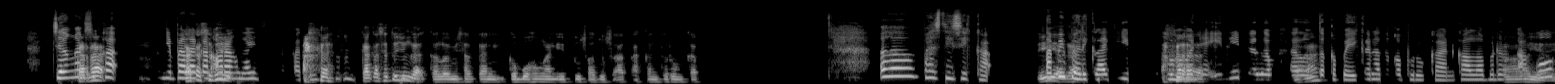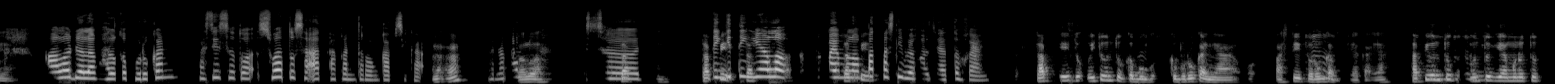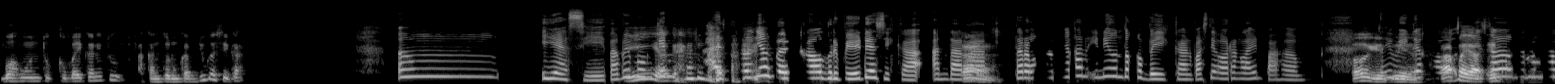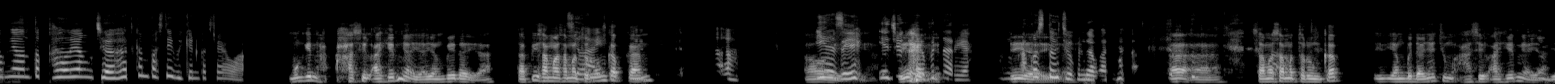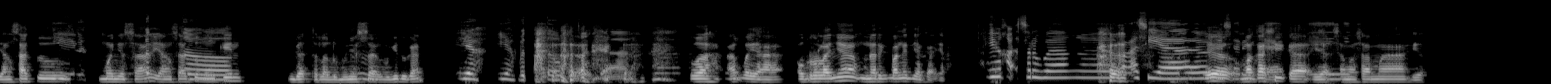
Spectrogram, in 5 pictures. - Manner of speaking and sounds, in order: throat clearing; chuckle; distorted speech; chuckle; other background noise; chuckle; laughing while speaking: "kan"; laugh; unintelligible speech; laughing while speaking: "iya iya"; laugh; laugh; chuckle; other noise; in English: "sharing-sharing"
- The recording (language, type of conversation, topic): Indonesian, unstructured, Apa yang membuat seseorang dapat dikatakan sebagai orang yang jujur?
